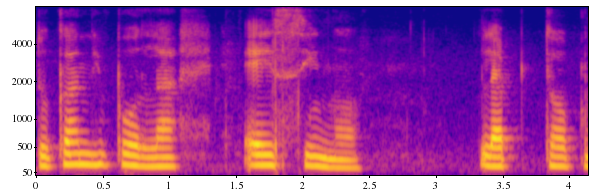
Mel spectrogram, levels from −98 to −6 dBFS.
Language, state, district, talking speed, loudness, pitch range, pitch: Sumi, Nagaland, Dimapur, 70 wpm, -18 LUFS, 160-185 Hz, 170 Hz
